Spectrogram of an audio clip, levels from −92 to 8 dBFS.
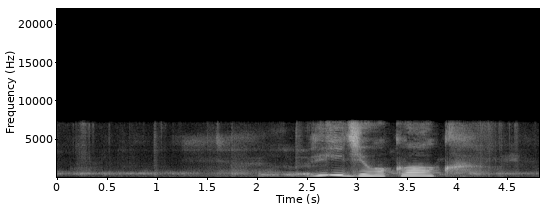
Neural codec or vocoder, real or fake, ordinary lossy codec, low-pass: codec, 16 kHz, 0.8 kbps, ZipCodec; fake; none; 7.2 kHz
